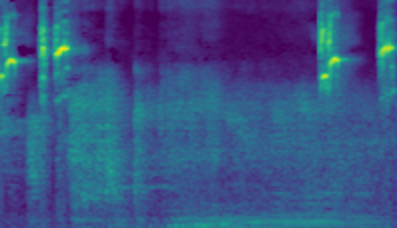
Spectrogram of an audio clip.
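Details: Crimson sunbird's relaxed song used as a training master: sharp, high whistled chips at the start and end, with a steady low murmuring hum in the background between them.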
